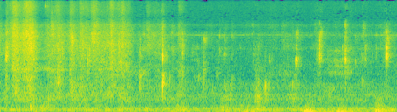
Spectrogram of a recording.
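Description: Small dog eating soaked, mushy food from a plastic bowl: quiet chewing with scattered small clicks.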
